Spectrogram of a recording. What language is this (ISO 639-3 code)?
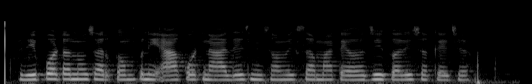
guj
